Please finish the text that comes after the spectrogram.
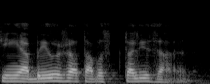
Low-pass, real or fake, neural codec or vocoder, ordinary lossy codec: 7.2 kHz; real; none; none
